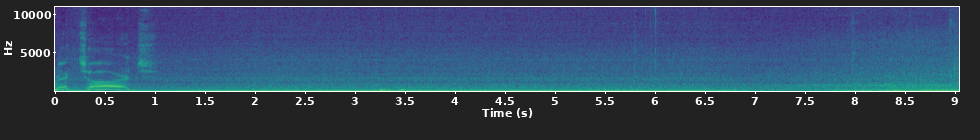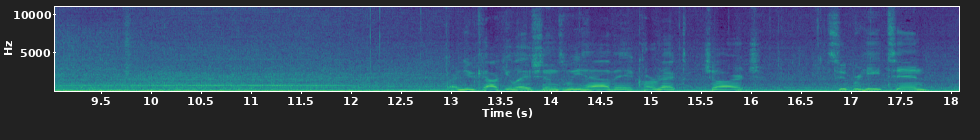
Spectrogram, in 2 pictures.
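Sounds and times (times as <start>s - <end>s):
heat pump hum: 0.0s - 18.0s
faint steady whine: 5.4s - 16.3s.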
